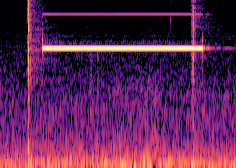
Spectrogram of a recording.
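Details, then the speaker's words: Automotive cooling fan relay, fan circuit substituted with a multimeter, relay actuated by hand: sharp click, steady high meter beep about a second and a half, click at release; relay contacts close properly. "anytime this switch closes it turns our fan on so we could even actuate it by hand and you can hear the beeping"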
